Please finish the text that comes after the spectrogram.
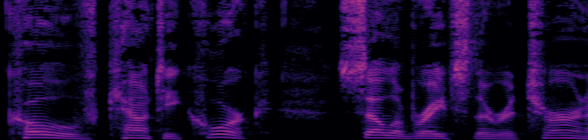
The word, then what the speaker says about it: Cobh: bad guy sometimes and Owen cove by the way it's spelled cobh and of course in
